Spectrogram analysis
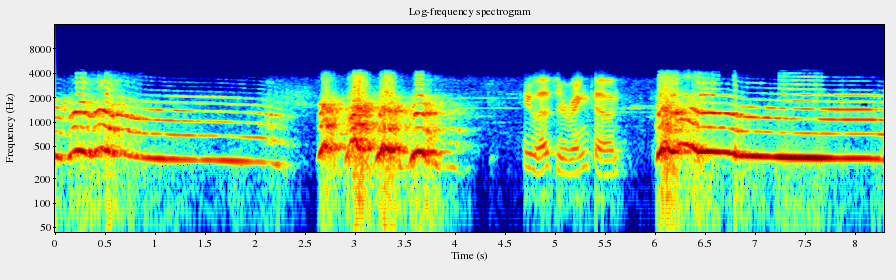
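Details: A German Shepherd, set off by a family member's phone ringtone, howls like a coyote in long, falling, harmonic tones, with yipping, wavering notes between the drawn-out howls.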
